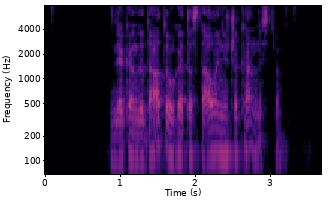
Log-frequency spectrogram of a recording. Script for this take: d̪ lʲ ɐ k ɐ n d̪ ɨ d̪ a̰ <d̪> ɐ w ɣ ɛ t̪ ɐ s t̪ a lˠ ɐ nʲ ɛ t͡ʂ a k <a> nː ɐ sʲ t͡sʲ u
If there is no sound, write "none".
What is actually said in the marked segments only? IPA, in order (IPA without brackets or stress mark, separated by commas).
t̪, a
